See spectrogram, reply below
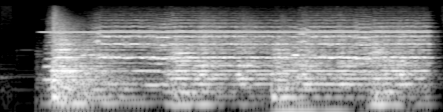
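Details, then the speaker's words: Simulated tinnitus: a steady high-pitched ringing tone laid over orchestral classical music, demonstrating how tinnitus can alter listening. "tinnitus can sound like this or like this but tinnitus can sound in many different ways"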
